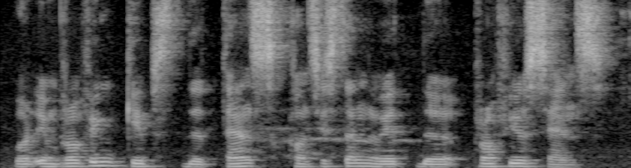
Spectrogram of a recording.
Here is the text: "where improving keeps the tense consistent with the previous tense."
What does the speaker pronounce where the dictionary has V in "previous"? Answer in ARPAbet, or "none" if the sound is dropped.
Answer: F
